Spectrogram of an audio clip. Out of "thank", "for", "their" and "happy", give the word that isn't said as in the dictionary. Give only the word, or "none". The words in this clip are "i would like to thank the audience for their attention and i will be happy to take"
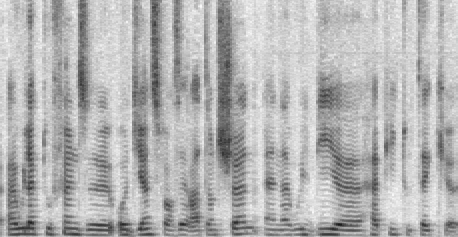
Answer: thank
